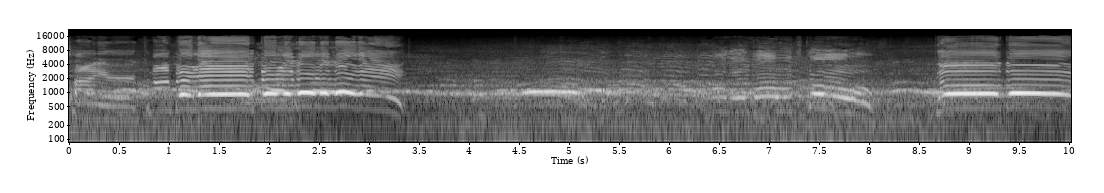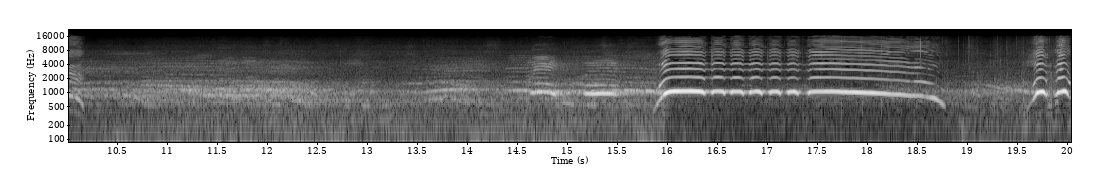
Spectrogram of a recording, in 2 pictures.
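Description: Crowd cheering on swimmers during a race: a continuous hubbub broken by three bursts of loud, high-pitched, drawn-out shouts, near the start, about halfway through and near the end.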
